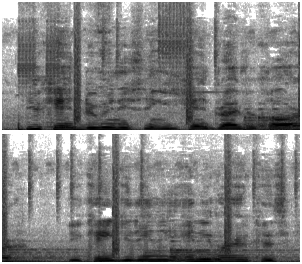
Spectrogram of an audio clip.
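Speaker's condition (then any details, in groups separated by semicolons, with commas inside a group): Cerebral palsy; drinks with straw, cannot lift cup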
